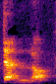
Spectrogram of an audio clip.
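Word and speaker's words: dell': plus lo, which becomes dello, di plus la, which becomes della, di plus l apostrophe, which is del, same pronunciation but double L apostrophe, di plus e is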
